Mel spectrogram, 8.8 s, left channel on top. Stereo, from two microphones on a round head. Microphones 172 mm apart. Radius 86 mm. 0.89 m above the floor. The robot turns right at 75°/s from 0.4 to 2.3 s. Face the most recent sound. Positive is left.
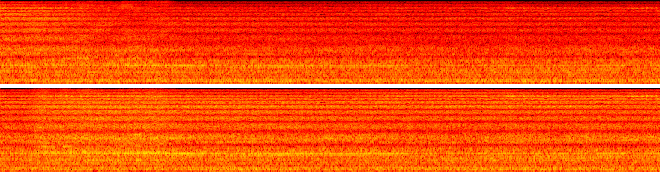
turn(degrees=-50)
